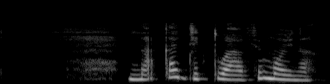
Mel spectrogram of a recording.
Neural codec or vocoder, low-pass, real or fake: codec, 16 kHz, 8 kbps, FreqCodec, smaller model; 7.2 kHz; fake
